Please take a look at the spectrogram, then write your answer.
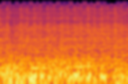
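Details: Hyundai Elantra (no-crank no-start job, computer box fault) idling unevenly and stumbling with a low throb; a coil was found leaking oil, so spark jumps to the side instead of the plug, causing misfire; two coils bought for replacement.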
